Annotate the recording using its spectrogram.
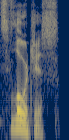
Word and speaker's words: Florges: Is it a Florges? Is that how you pronounce it? – Florges.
